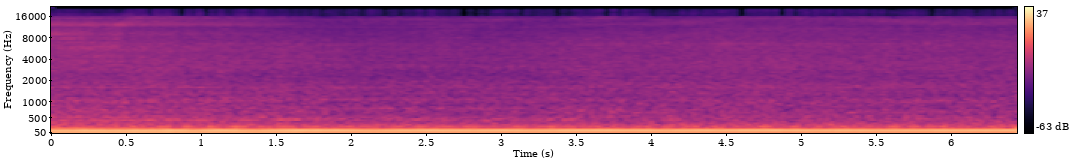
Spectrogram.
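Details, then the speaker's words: Toyota Supra that ran about two to three minutes: steady low engine drone with faint uneven puffing pulse as air escapes; owner thinks he found a major boost leak. "I turn it on and like I said the car burned for about two three minutes and then all of a sudden I think I found like a major boost leak"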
